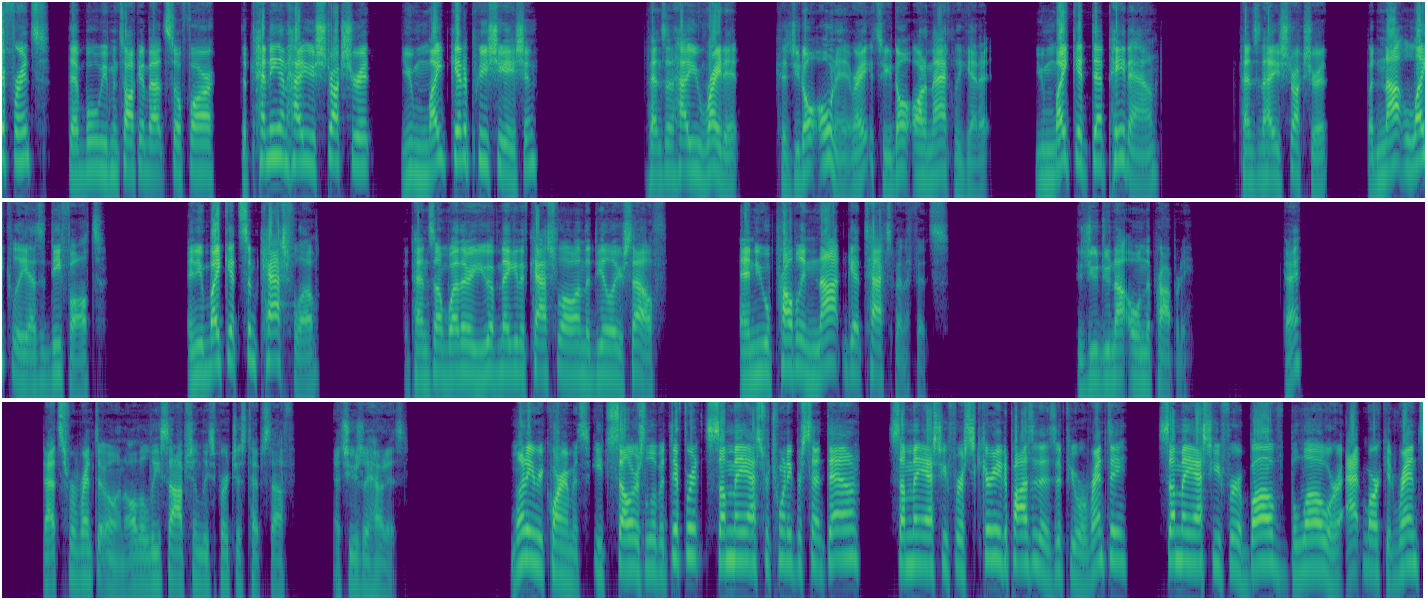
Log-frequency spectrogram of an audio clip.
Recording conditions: live audience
